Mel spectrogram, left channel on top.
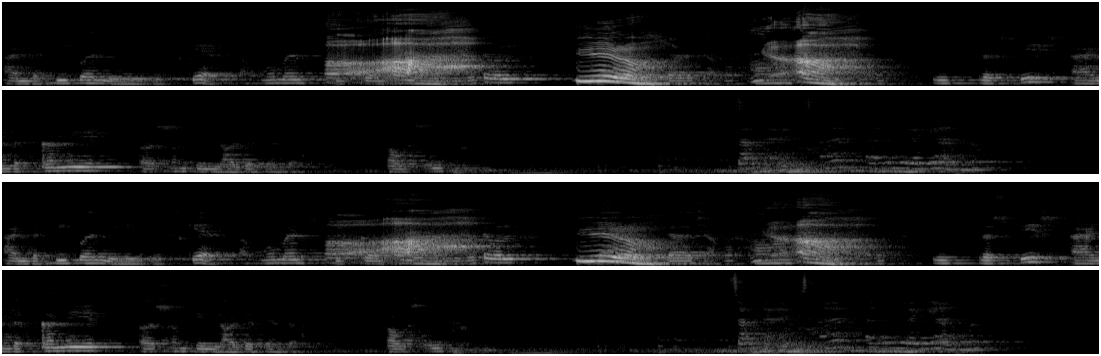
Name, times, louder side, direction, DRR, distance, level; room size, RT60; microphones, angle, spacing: voice 1, 0.0-5.2 5.8-6.3 6.6-7.9 8.3-8.8 9.3-12.0 12.3-13.9 14.8-15.9 17.5-20.2, right 2 dB, 55° right, 5 dB, 0.8 m, -43 dB
Human voice, 3.2-4.7 5.7-6.6 7.5-8.6, left 3 dB, 55° left, 0.9 m, -29 dB
voice 2, 18.3-20.7, right 1 dB, 75° right, -3 dB, 5.3 m, -50 dB
14.0 x 12.5 x 5.2 m, 1.3 s
head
